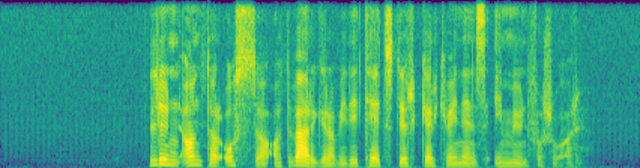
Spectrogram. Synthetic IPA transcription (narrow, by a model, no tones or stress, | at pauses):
lʉnʔɑnt̪ʰɑːɾʔɔsɔʔɑ̰t̪ʋæːɾɡɾɑʋɪd̪ɪt̪ʰeːt̪st̪ʏɾkəɾkʰʋɪnənsɪmʉːnfɔʃʋɑ̰ːɾ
